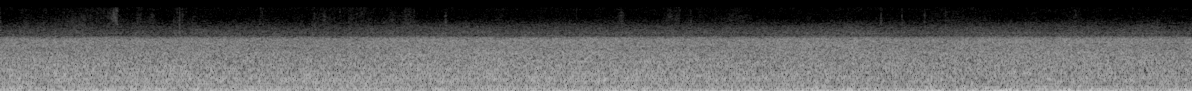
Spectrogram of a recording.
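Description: Steady wind noise with an uneven low rumble from wind buffeting the microphone.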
